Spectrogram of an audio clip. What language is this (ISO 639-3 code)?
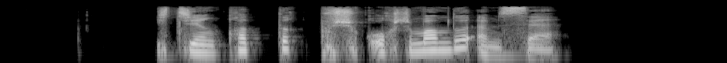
uig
